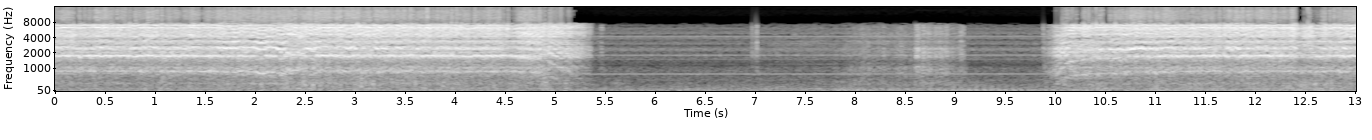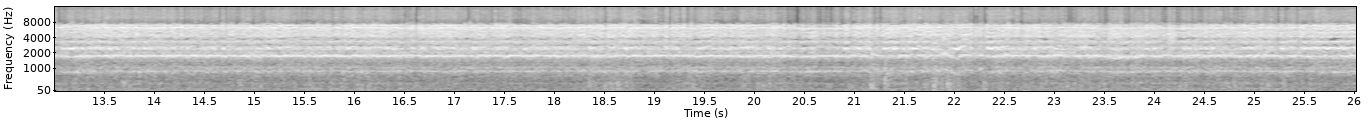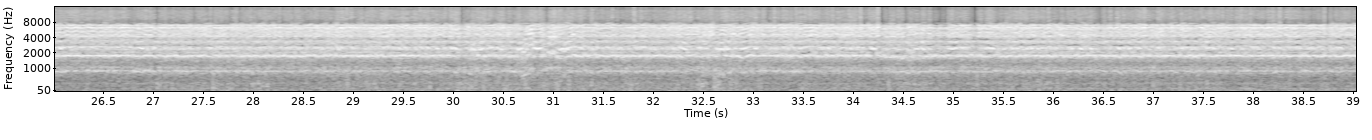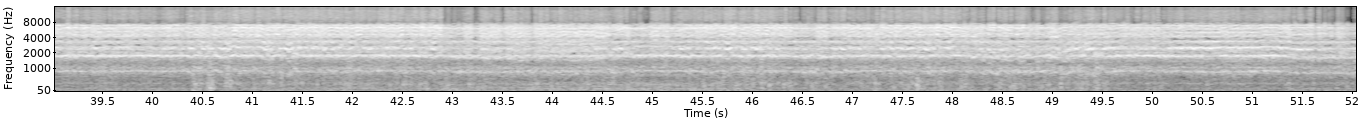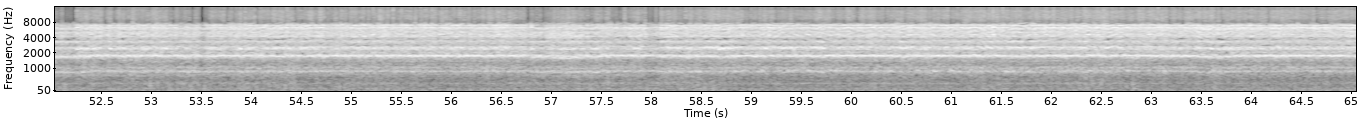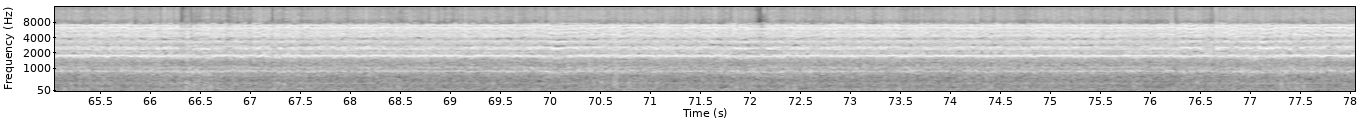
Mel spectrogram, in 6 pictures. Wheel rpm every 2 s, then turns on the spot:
220, 200, 0, 10, 80, 230, 230, 230, 240, 230, 230, 230, 230, 230, 230, 230, 230, 230, 240, 230, 230, 220, 230, 220, 220, 220, 230, 230, 230, 230, 230, 230, 230, 230, 230, 230, 240, 230, 230.
6-8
